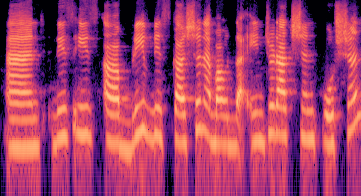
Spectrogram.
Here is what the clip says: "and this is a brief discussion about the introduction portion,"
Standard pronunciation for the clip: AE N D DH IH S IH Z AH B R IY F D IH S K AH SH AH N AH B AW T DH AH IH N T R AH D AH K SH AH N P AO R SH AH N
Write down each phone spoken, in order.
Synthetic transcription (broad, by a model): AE N D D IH S IH Z AH B R IY F D IH S K AH SH AH N AH B AW T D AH IH N T R AH D AH K SH AH N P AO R SH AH N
